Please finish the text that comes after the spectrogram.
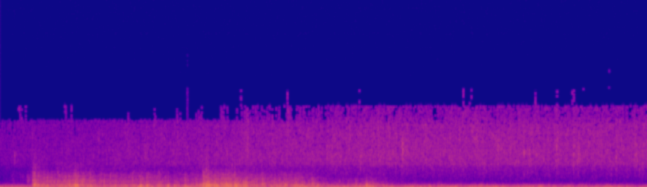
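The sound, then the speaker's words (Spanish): Deep rolling thunder rumbles through a steady downpour of rain, with a loud crack near the start and another surge a few seconds later before the thunder fades into continuous rainfall. “Es el maravilloso sonido de la tormenta que por fin rompe en esta en esta ocasión.”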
